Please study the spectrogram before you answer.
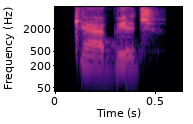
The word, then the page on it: cabbage: Indian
